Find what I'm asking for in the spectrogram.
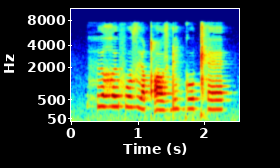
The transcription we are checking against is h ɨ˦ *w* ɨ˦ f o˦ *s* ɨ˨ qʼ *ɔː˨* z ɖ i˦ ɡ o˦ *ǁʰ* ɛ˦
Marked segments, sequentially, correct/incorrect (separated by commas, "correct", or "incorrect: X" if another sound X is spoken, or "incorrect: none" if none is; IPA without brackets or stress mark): incorrect: ʁ, incorrect: z, incorrect: ɔ˨, correct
